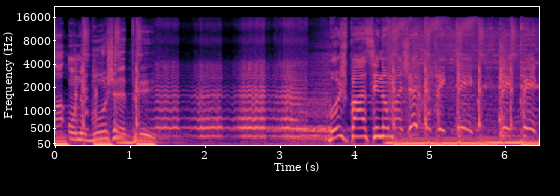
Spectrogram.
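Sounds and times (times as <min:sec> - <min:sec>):
speech: 0:00.2 - 0:01.6, 0:03.7 - 0:06.4
wasp buzzing: 0:01.3 - 0:03.8.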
